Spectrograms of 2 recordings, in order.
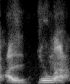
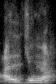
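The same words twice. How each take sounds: First: The consonant is a hard g sound. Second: The consonant is a soft j sound. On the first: "थोड़ा सा हार्ड वाला जी" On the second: "हमने फुसा में कहा"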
